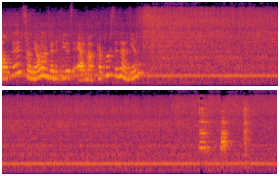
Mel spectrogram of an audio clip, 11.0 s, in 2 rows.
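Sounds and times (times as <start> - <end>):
induction cooktop hum: 0.0 - 11.0
vegetables sizzling in butter: 0.0 - 11.0
utensil clinking against pan: 9.5 - 10.6.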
